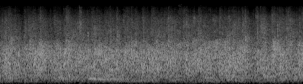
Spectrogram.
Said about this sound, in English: Yes, round of applause.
